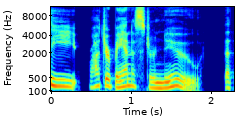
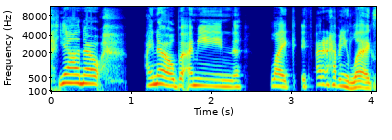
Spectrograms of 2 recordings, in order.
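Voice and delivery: higher, exasperated pushback; mock annoyed client; 4 semitones higher, 4 dB louder than usual. Client objecting to her coach in a session, mildly annoyed. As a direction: imitate an exasperated client, starting high and loud, then easing. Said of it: "she was just annoyed with me".

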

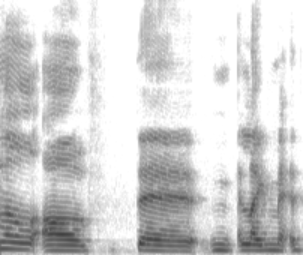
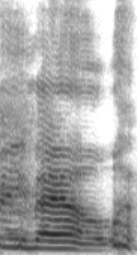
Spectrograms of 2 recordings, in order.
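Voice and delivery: slow, loud and higher, laughing through it; smug old man tacking on the word; pompous old bastard; 5 semitones higher, 11 dB louder, much slower than usual. Retold or imitated. Old panelist finishing his answer, smug mocking laugh. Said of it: "this old bastard".

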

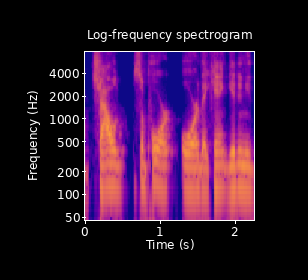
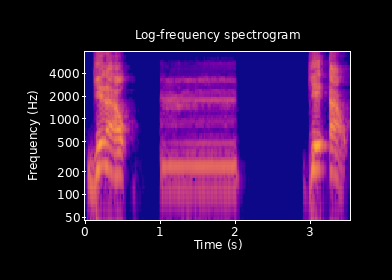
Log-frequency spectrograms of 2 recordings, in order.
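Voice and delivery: mock get out; 3 semitones lower than usual. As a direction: order her out in mock outrage. Throwing her out.

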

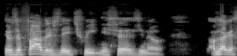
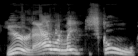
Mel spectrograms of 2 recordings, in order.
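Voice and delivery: higher-pitched mock scolding counselor; guidance counselor imitation; 8 semitones higher than usual. Guidance counselor confronts a late new student, mock scolding. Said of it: "she's the guidance counselor down there".

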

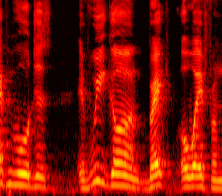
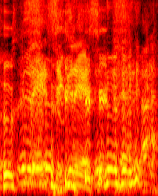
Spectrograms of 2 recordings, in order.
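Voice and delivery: amused; 3 semitones higher, 7 dB louder, slower than usual. Real, not acted. Amused approval after laughter.

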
